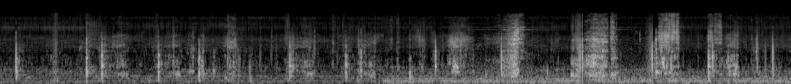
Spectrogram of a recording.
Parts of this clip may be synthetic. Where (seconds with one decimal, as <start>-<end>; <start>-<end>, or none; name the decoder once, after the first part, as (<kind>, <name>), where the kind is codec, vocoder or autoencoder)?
0.0-4.7 (vocoder, BigVGAN v2); 5.3-5.8; 6.6-7.9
